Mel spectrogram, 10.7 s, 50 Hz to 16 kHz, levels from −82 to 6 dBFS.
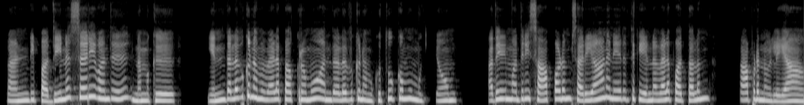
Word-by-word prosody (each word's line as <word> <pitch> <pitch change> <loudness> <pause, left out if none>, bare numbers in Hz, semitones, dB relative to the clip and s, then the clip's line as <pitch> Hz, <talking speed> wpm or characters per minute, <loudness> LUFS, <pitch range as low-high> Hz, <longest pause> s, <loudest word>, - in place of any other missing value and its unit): கண்டிப்பா. 230 +1 0
தினசரி 325 +7 +2
வந்து 285 0 +2 0.3
நமக்கு 225 +1 +1 0.7
எந்த 255 +4 +2
அளவுக்கு 340 +6 +1
நமக்கு 280 -5 +2
வேல 270 +1 +1
பார்க்குறோமோ, 260 +2 +1
அந்த 250 -1 +1
அளவுக்கு 250 +3 -1
நமக்கு 230 0 -3
தூக்கமும் 290 -2 +2
முக்கியம். 230 0 -4 0.5
அதே 270 +4 +1
மாதிரி 275 +2 -1
சாப்பாடும் 285 +5 +1
சரியான 250 +7 +1
நேரத்துக்கு 280 -1 -2
என்ன 240 - +1
வேல 260 +2 +2
பார்த்தாலும் 245 +4 0 0.5
சாப்படணும் 245 -2 0
இல்லையா? 205 +1 0
255 Hz, 135 wpm, -18 LUFS, 235-285 Hz, 0.7 s, தினசரி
